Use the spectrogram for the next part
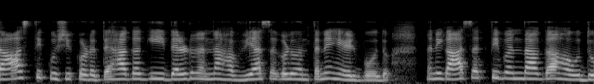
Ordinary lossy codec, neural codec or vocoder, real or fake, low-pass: none; none; real; none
